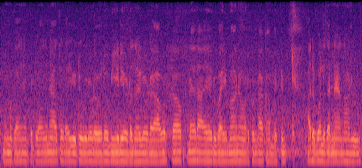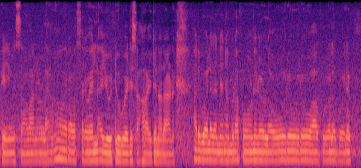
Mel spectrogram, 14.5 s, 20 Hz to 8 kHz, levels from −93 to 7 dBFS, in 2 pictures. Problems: none marked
